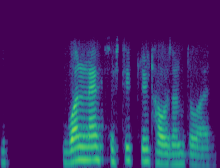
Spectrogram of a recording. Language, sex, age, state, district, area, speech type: Sindhi, male, 18-30, Rajasthan, Ajmer, rural, conversation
